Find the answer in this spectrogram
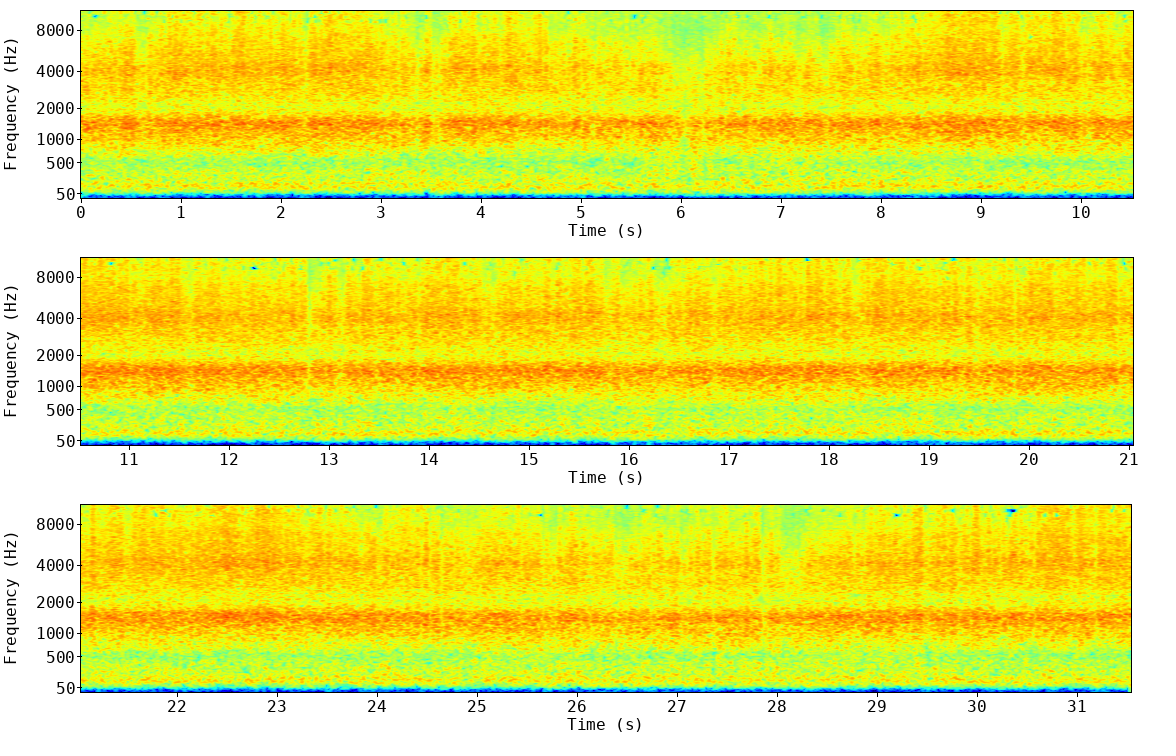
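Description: Steady, unbroken roar of storm wind and heavy surf during Hurricane Florence, holding at one level throughout.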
